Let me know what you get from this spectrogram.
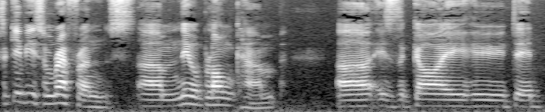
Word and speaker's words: Blomkamp: It's a short, 15-minute short by, I'm going to say this right, Neil Blomkamp. – Blomkamp.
